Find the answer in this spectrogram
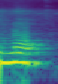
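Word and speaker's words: know: এরকম শব্দ হচ্ছে যেমন এটা কে এন ও ডব্লিউ এখানে কে সাইন থাকছে এবং উচ্চারণ হচ্ছে নো তাহলে নো এখানে কে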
